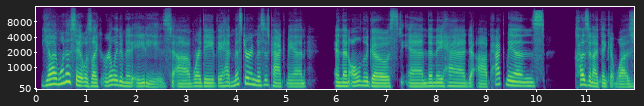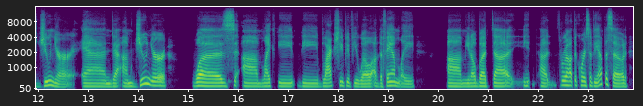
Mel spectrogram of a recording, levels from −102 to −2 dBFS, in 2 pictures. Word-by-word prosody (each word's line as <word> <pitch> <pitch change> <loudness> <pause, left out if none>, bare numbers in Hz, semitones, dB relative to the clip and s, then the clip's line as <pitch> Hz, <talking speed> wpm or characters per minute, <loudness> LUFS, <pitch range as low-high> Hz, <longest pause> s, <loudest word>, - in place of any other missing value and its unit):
Yeah, 205 +5 +4
I 250 - +7
wanna 290 +9 +5
say 210 - +3
it 175 - +3
was, 165 -4 -1
like, 155 -2 +1
early 200 +4 +1
to 190 - +3
mid 155 -2 0
80s, 145 -4 -4
uh, 135 0 -2
where 155 +2 0
they 150 -1 0
they 150 +1 -3
had 160 +1 -2
Mr. 250 +6 +3
and 230 -3 +1
Mrs. 200 +1 -1
Pac-Man, 140 -1 -3 0.6
and 165 -2 +1
then 160 0 +4
all 170 +3 +1
of 195 - -3
the 185 -1 +2
ghosts, 145 -3 +2
and 140 0 -1
then 155 0 +1
they 155 0 +1
had, 150 -2 -2
uh, 130 -2 -4
Pac-Man's 175 - 0 0.6
cousin 210 -5 +3
I 145 -2 +2
think 140 -2 -4
it - - -4
was, 125 +1 -3
Junior, 145 -4 0
and, 140 -1 -2 0.2
um, 145 -1 -2
Junior 185 - +3 0.5
was, 155 -3 +4 0.2
um, 145 -1 -1
like 150 +1 -3
the 145 -1 -2
the 140 -2 -4
black 150 +4 -1
sheep, 175 -2 -4
if 160 -5 -3
you 145 -2 -3
will, 135 0 +2
of 145 - -2
the 145 - -4
family, 150 -6 -1 0.7
um, 145 -2 0
you 145 0 -2
know, 145 0 +2
but, 150 0 +2
uh, 145 -1 +3
he, 170 +3 -9 0.2
uh, 150 -4 -1 0.2
throughout 190 -1 +3
the 190 - -3
course 185 -1 0
of 180 - -3
the 155 0 0
episode, 150 - +1
155 Hz, 170 wpm, -23 LUFS, 140-175 Hz, 0.7 s, I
